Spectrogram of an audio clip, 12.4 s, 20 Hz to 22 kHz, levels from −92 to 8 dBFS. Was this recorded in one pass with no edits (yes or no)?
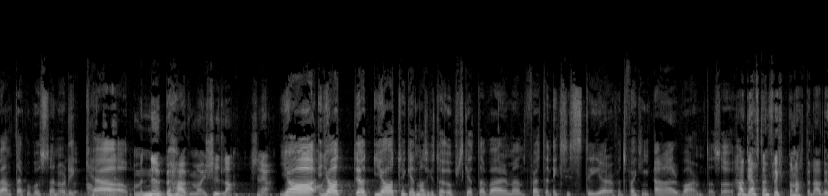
no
